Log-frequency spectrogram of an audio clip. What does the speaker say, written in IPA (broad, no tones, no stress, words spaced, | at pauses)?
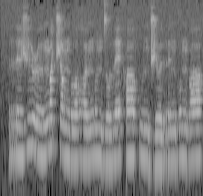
rɘʒʉ ɹɵŋɒt͡ʃɒ ŋo ʁɵŋo ndoðɛ hɒfu nd͡ʒɵrɘŋɡoŋɡɒ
